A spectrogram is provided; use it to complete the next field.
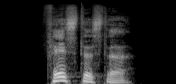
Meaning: inflection of fest: 1. strong/mixed nominative/accusative feminine singular superlative degree 2. strong nominative/accusative plural superlative degree
- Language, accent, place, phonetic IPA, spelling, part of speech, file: German, Germany, Berlin, [ˈfɛstəstə], festeste, adjective, De-festeste.ogg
